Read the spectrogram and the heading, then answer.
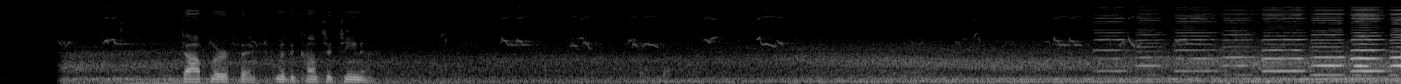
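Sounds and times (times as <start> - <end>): steady outdoor hiss: 0.0 - 14.0
small birds chirping: 0.1 - 2.9, 4.2 - 8.0, 9.0 - 11.7.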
